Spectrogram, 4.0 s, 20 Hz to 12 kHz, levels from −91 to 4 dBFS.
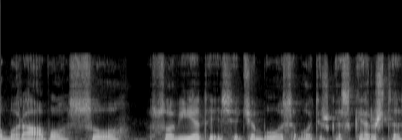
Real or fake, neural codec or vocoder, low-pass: real; none; 7.2 kHz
